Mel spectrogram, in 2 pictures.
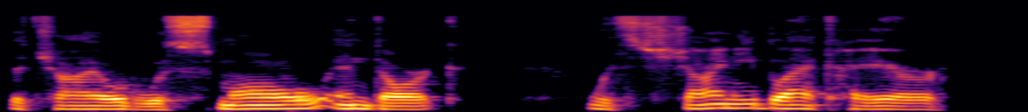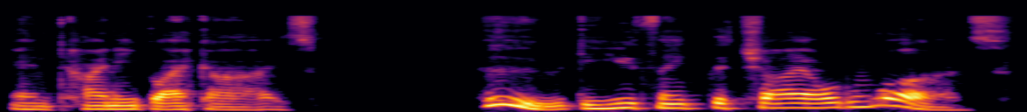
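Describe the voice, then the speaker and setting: A man telling a traditional trickster tale as a storyteller, in measured short phrases with deliberate pauses. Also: mid-range voice, lively intonation, warm tone.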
